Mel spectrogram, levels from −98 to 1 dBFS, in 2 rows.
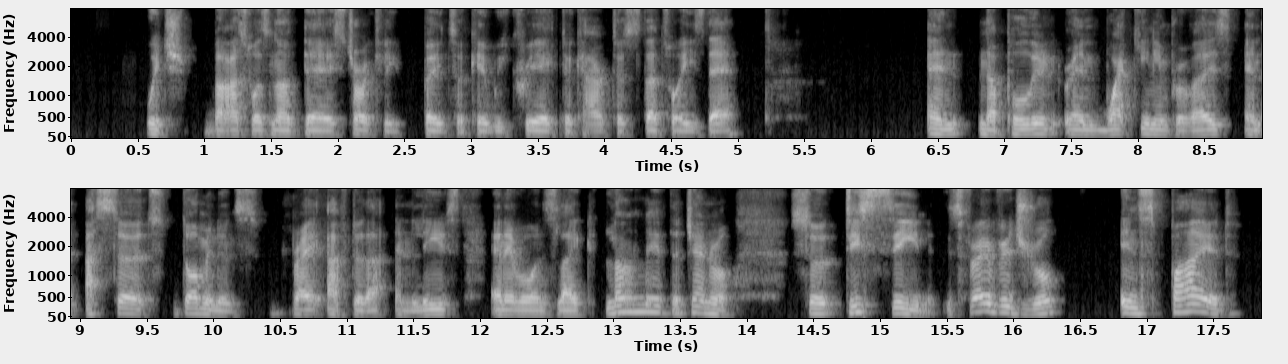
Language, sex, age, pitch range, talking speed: English, male, 20-39, 100-120 Hz, 150 wpm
